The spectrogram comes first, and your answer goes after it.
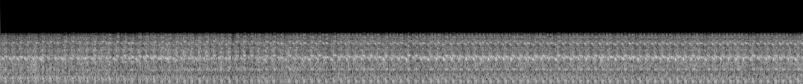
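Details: Peugeot Jetforce 125 scooter, engine noise. A busy, rapid clatter rides steadily over the idle at about two beats a second with no speed change; abnormal engine noise, source unclear.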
